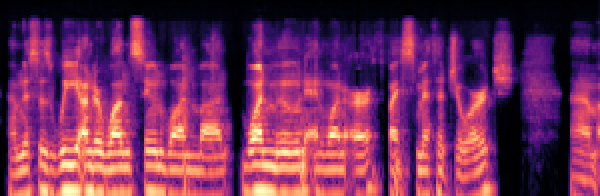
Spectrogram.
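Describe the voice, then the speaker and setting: A man with a sick-sounding, lowish voice presents slides about a public art program, speaking haltingly with frequent ums and restarts.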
